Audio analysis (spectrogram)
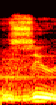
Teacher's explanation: When it's use that word zoo there, not sue, but zoo, you got to put more vibration on that sound.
